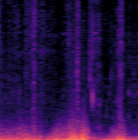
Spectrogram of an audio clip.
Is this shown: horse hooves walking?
yes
